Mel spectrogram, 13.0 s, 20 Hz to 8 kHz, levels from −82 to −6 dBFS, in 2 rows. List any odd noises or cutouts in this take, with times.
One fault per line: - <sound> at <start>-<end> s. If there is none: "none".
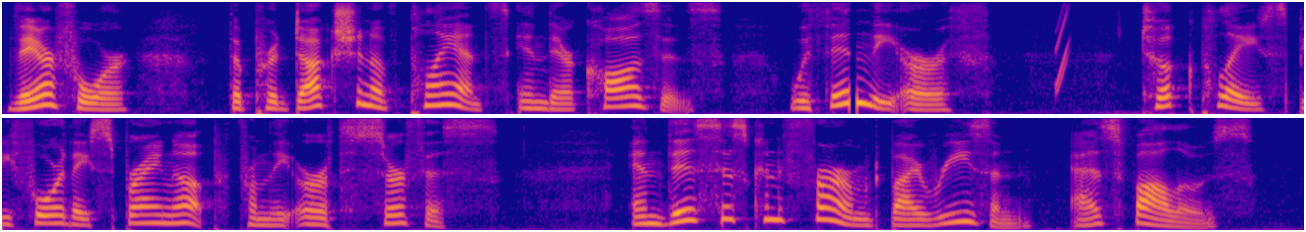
- dropout at 4.2-4.3 s
- chirp at 5.3-5.4 s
